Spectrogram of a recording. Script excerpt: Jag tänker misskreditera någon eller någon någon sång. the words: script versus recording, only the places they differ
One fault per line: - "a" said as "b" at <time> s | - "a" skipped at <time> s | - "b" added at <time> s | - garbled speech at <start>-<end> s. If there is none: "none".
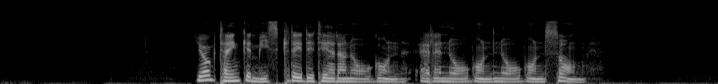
none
